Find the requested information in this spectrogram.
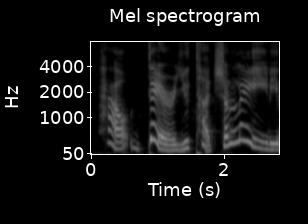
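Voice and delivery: mock Southern belle drawl, slowed; Southern belle indignation, lightly hammed; Southern accent. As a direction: play up an offended Southern lady's accent. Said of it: "she goes full Southern".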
